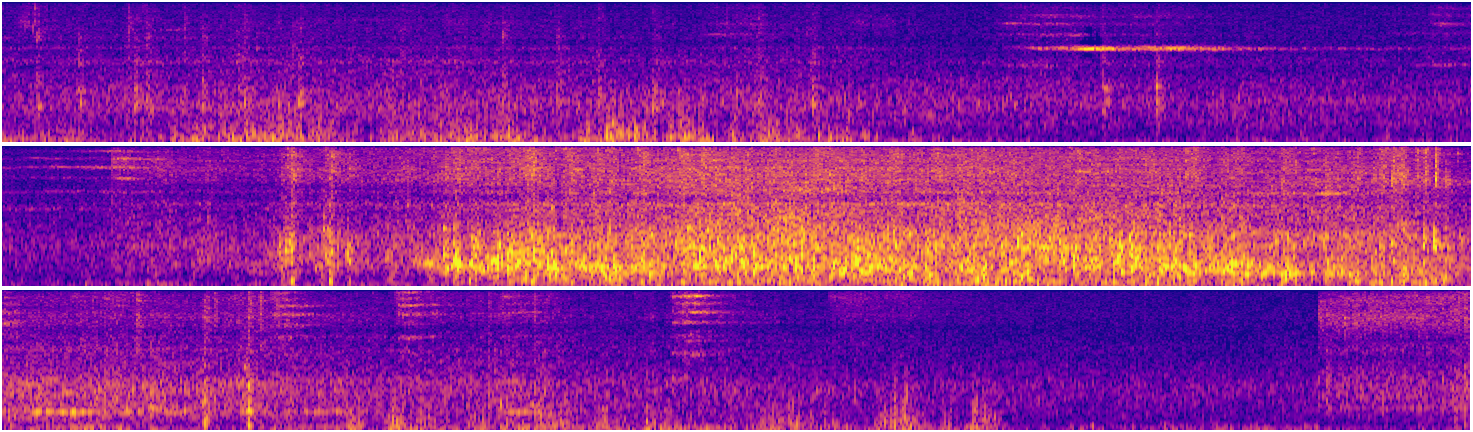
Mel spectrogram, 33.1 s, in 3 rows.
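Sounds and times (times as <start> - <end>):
faint wheel squeals: 7.5 - 12.0.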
